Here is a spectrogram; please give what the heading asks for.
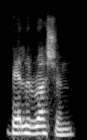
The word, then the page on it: Belorussian: Indian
